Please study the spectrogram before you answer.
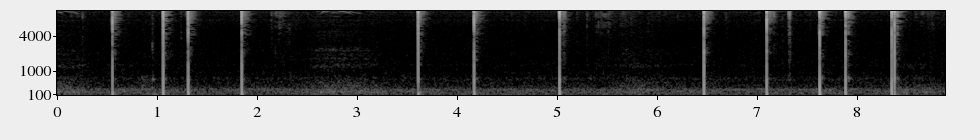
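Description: Gloved fingers pull the tail of a black nylon zip tie loop through its ratchet head, producing a series of sharp, bright, separate clicks spaced irregularly over the clip. Each click is very short with almost no ring, over a faint low background hum.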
